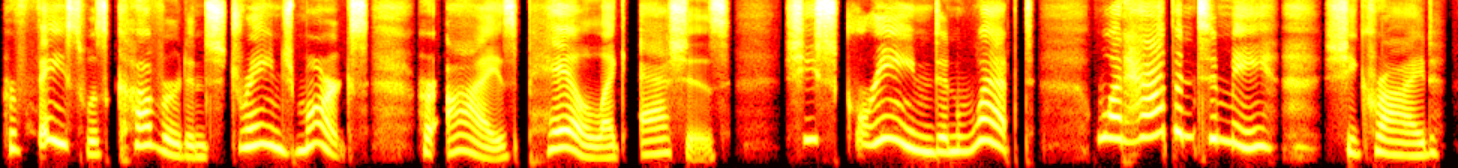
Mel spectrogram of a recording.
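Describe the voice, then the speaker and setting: A woman narrates a folktale slowly and dramatically, her pitch rising and falling widely. The delivery is scripted storytelling with strong emotion in the words. It is recorded close and dry, with no room sound. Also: sing-song, darkish tone, dry recording.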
